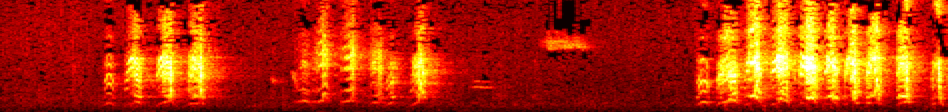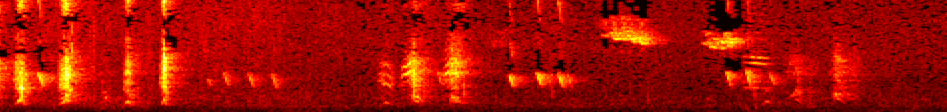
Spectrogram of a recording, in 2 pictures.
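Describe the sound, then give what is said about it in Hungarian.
Fieldfare calls ring out in repeated bursts of harsh, rapid, clipped chattering notes, a loud cluster in the middle, with a few thinner higher calls scattered between. “Hallgassuk is meg most az első, a fenyőrigó hangját.”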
